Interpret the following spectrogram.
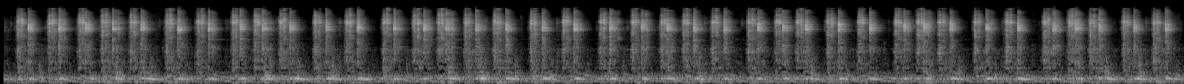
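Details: KitchenAid top-load washer makes sharp, hissy squeaks and clicks repeating quickly over a low steady hum during agitation, which is not normal.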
